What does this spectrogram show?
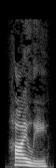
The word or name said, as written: highly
